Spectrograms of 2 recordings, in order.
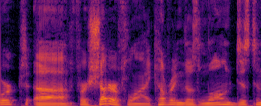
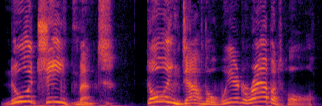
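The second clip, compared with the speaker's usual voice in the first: high, hammed-up game announcer; 11 semitones higher than usual. Podcaster mimics the game's achievement announcer, high and hammy. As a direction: call it out like a game pop-up.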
